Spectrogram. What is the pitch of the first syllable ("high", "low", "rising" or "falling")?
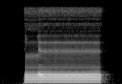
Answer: low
